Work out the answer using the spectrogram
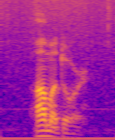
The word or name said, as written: amador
